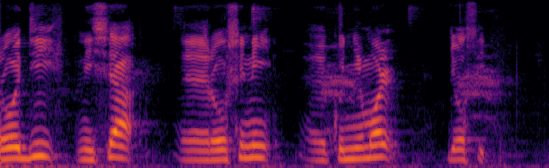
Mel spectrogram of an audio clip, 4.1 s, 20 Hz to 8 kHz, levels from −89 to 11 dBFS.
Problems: constant background noise, low volume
